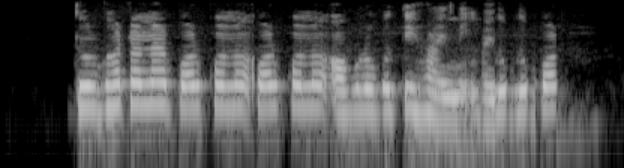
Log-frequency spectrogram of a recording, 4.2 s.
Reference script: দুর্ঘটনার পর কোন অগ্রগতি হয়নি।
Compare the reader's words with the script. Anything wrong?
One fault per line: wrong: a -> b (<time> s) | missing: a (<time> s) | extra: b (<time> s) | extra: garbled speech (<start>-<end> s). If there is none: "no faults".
extra: পর কোন (1.7 s)
extra: garbled speech (3.2-3.7 s)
